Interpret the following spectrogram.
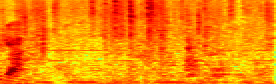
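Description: Racing pigeons cooing in a loft while they feed, with rapid light ticks of beaks pecking grain.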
